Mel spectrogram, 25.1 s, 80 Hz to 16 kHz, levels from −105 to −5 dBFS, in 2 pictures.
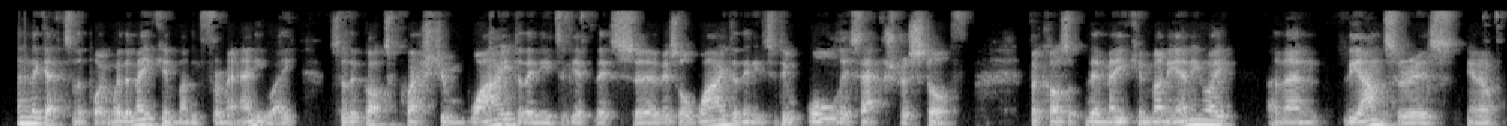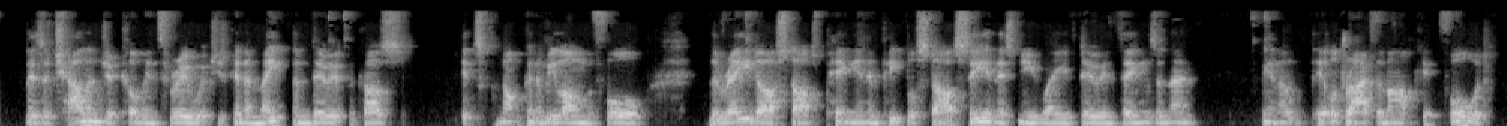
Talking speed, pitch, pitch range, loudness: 220 wpm, 100 Hz, 95-110 Hz, -29 LUFS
